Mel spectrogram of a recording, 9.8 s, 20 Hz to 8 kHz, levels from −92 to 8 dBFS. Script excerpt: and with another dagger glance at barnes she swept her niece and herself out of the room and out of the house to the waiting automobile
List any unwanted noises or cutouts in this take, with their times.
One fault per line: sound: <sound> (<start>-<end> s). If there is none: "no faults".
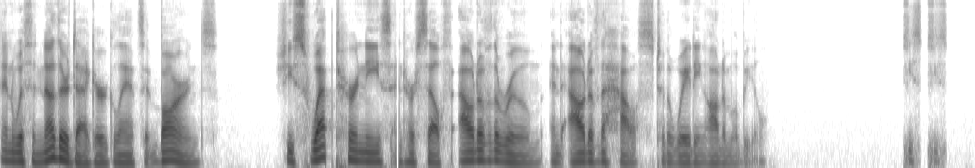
sound: dropout (4.0-4.0 s)
sound: laugh (9.0-9.5 s)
